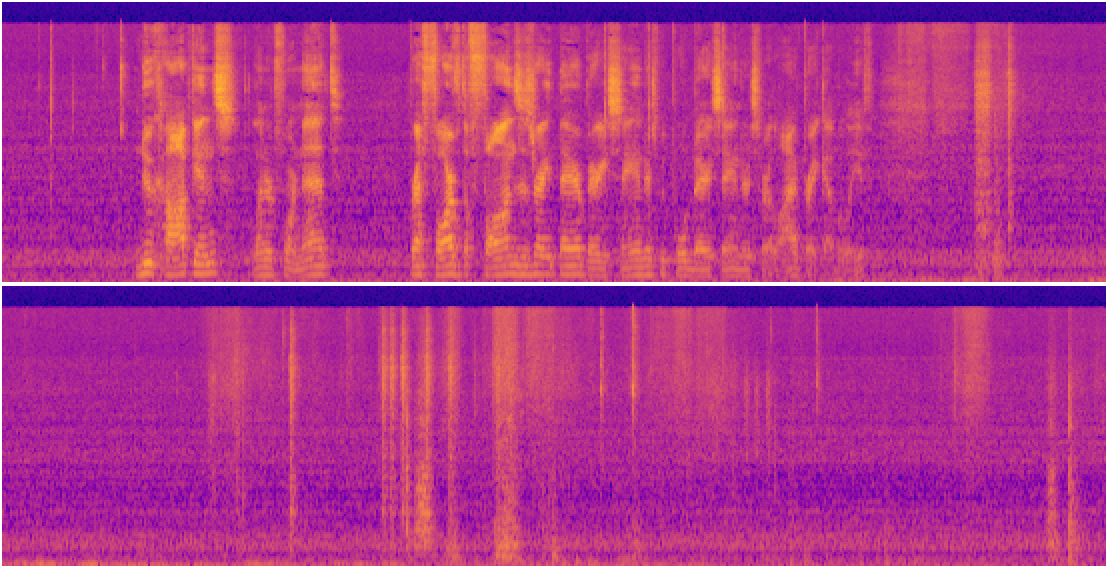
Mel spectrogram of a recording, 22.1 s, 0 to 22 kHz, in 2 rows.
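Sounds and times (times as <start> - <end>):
steady low hum: 0.0 - 22.0
knocks and handling noises: 14.8 - 20.3, 21.5 - 22.0.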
